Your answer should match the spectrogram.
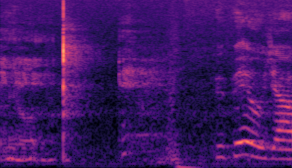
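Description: Interview speech with one sharp click about half a second in.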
